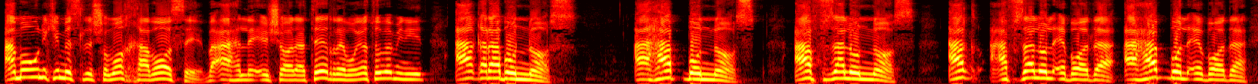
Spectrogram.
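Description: A man preaching a religious sermon, emphatic, firing rhetorical questions and swinging between loud calls and hushed answers. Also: high voice, lively intonation, no echo, studio quality.

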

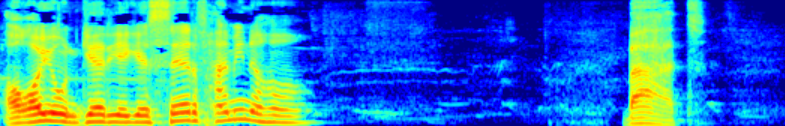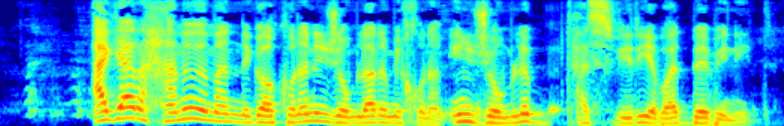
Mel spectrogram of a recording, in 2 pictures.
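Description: A male preacher delivering an impassioned mourning sermon, swinging from low murmurs to loud cries. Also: expressive, long pauses.

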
